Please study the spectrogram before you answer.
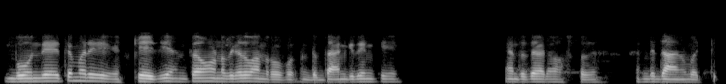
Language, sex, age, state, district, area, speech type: Telugu, male, 30-45, Andhra Pradesh, Eluru, rural, conversation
